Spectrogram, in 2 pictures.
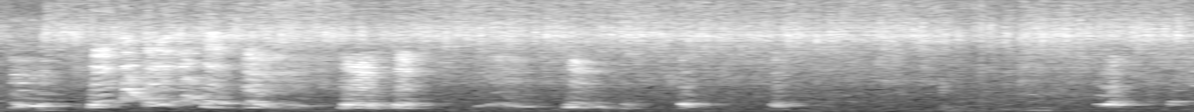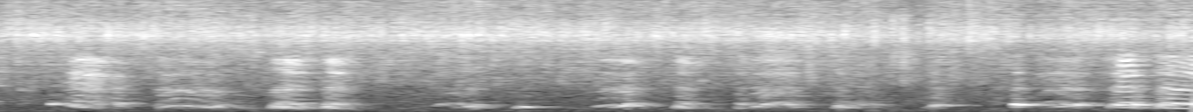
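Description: Toddler giggling in many short bursts throughout, over the steady hiss of a kitchen tap running into the sink.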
